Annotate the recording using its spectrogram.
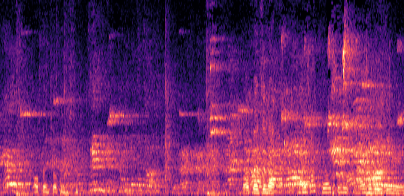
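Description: Girls' basketball game on a hardwood gym court: the ball bouncing and sneakers giving short high squeaks, under spectators' chatter and calls that echo in the hall and grow louder after about five seconds.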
